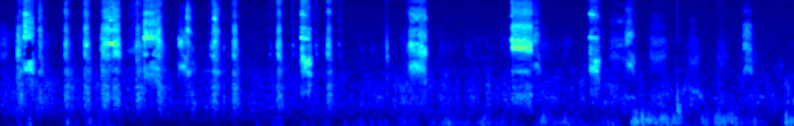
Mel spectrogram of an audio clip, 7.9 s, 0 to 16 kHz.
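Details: Whiskered terns at a nesting colony on water chestnut and lotus beds, Astrakhan State Nature Reserve, Russia, 22 July 2017, birds tending nests holding clutches; harsh rasping calls repeated irregularly, about a dozen bursts overlapping from several birds.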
